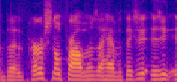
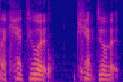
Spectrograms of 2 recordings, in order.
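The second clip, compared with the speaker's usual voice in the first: ordinary talk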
